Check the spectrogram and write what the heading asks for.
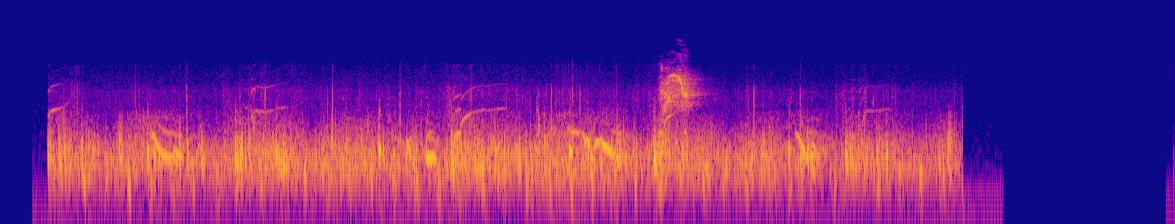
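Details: Wheeze.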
